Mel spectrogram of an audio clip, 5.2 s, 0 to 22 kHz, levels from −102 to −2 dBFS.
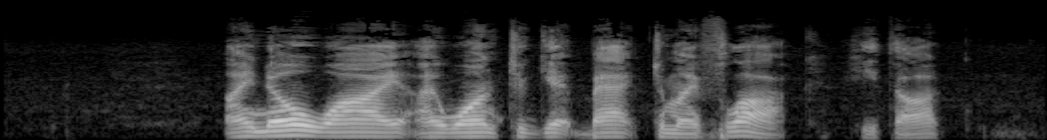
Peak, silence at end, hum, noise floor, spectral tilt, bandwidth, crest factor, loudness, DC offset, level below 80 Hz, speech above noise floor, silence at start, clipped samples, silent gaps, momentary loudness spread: -14 dBFS; 0.55 s; none; -77 dBFS; -4.5 dB/octave; 12.5 kHz; 20 dB; -32 LUFS; under 0.1%; -74 dBFS; 45 dB; 1.15 s; under 0.1%; none; 15 LU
